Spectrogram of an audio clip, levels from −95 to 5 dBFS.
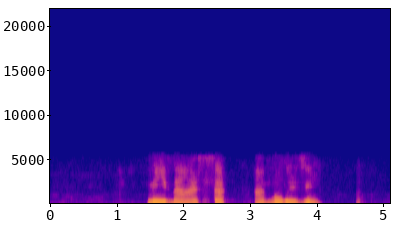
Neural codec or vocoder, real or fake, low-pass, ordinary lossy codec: codec, 24 kHz, 0.9 kbps, WavTokenizer, small release; fake; 5.4 kHz; Opus, 16 kbps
